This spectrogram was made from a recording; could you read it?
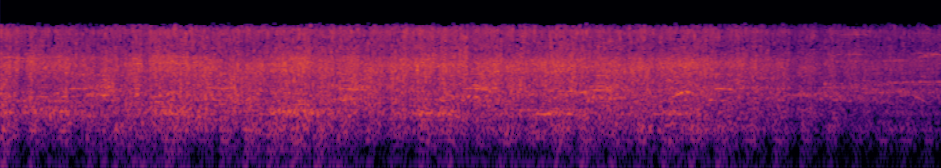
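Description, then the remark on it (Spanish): A large crowd applauds steadily at the end of a match, chanting the name of team captain Silvia Domínguez. The clapping is a dense, continuous wash that stays loud throughout and eases slightly near the end, with a faint murmur of voices mixed in. “aplausos, coreando el nombre de Silvia Domínguez”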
